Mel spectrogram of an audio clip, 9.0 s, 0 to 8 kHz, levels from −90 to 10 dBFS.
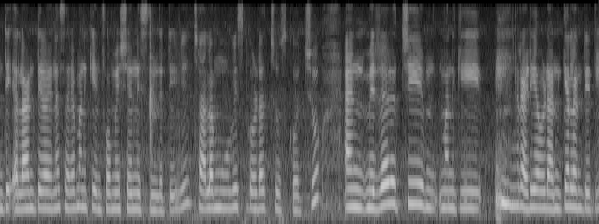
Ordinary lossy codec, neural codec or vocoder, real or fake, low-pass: none; none; real; 7.2 kHz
